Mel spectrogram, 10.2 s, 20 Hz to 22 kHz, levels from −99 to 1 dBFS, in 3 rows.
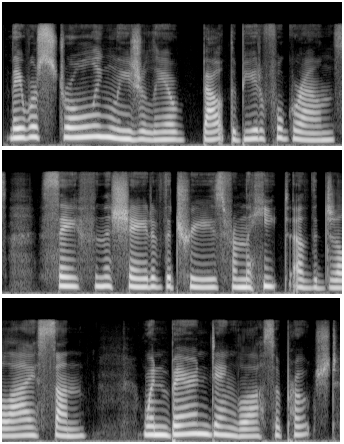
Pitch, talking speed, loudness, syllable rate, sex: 225 Hz, 155 wpm, -18 LUFS, 4.5 syllables/s, female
